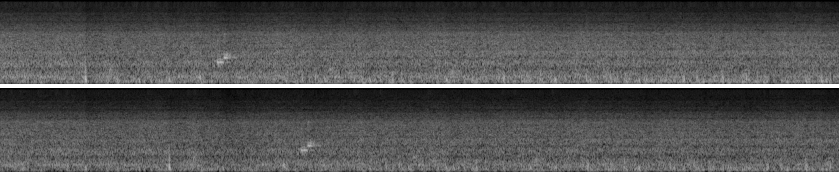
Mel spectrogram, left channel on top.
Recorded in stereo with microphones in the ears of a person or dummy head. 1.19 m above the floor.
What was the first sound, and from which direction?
Only background noise.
